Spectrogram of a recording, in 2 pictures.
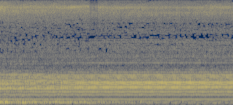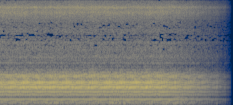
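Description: Steady drone of an air compressor with the high air hiss of a gravity-feed paint spray gun, fading out near the end.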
